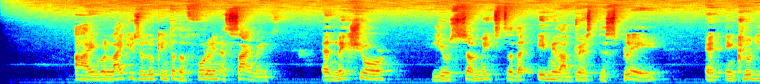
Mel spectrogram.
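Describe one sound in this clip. A young man speaks calmly and clearly into a nearby microphone.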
